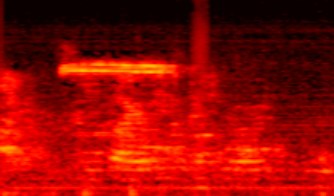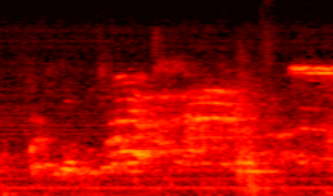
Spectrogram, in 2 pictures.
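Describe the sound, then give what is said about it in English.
A referee's whistle at an American football game featuring the Hornets blows a sharp, high, steady blast lasting about a second, signalling ready to play, then a second brief blast near the end, both cutting over ongoing talking and crowd murmur. “And we've already got a few other whistles.”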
